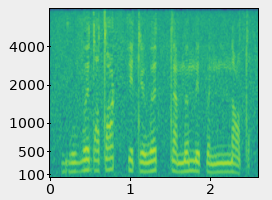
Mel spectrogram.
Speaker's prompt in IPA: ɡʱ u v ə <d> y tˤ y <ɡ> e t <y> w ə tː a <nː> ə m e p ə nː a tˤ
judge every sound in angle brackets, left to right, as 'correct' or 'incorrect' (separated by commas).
correct, incorrect, incorrect, incorrect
